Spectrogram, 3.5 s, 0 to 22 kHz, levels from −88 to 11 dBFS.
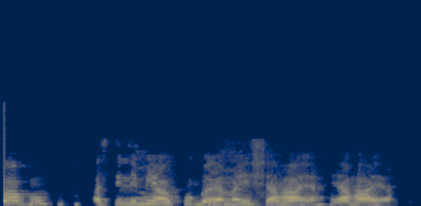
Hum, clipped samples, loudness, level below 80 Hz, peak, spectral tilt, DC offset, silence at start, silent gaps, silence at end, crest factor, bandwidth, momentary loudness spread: none; under 0.1%; -27 LUFS; -78 dBFS; -14 dBFS; -4.5 dB/octave; under 0.1%; 0.05 s; 0.58-0.62 s, 0.69-0.77 s; 0.25 s; 14 dB; 8.2 kHz; 9 LU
